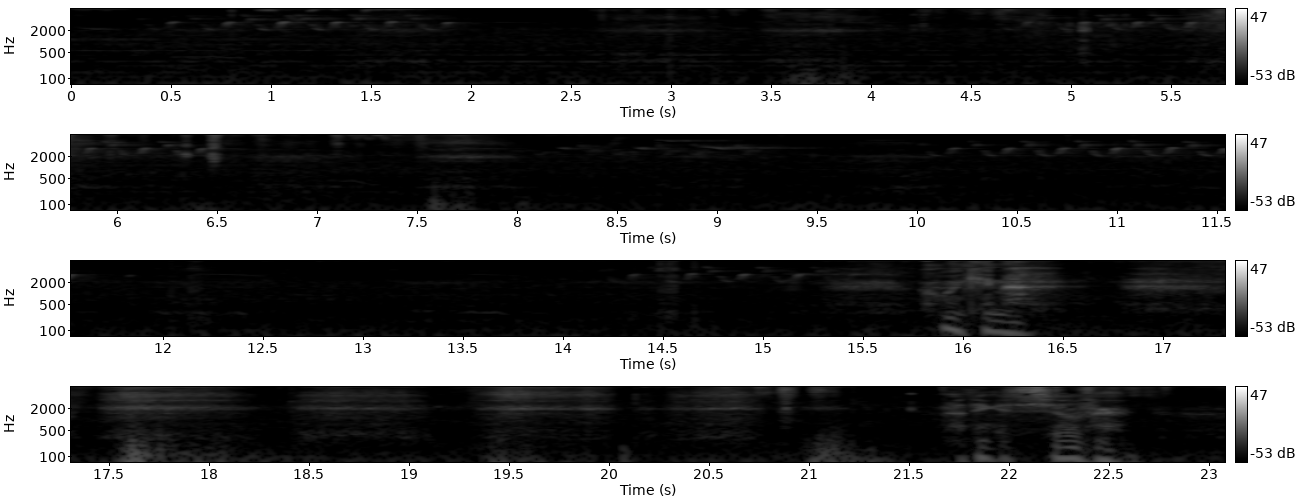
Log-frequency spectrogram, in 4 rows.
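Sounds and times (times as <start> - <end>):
outdoor background noise: 0.0 - 23.0
songbird chirping: 0.0 - 23.0.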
